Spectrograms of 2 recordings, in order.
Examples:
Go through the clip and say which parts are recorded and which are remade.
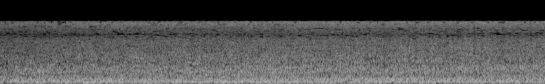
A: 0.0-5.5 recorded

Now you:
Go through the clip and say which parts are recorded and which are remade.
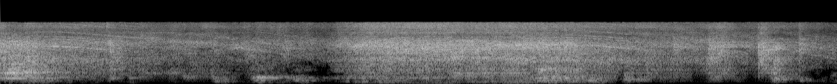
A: 0.0-1.4 recorded; 1.4-2.5 remade; 2.5-4.5 recorded; 4.5-5.3 remade; 5.3-6.3 recorded; 6.3-8.0 remade; 8.0-8.4 recorded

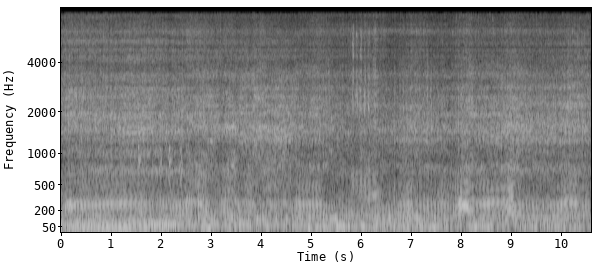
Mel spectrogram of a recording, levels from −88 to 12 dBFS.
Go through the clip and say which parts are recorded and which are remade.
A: 0.0-2.5 recorded; 2.5-4.7 remade; 4.7-10.6 recorded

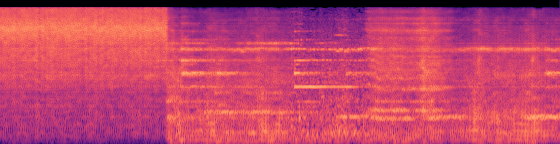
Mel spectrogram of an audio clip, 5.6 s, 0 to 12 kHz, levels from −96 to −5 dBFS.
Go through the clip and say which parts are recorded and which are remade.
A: 0.0-2.9 remade; 2.9-3.7 recorded; 3.7-5.6 remade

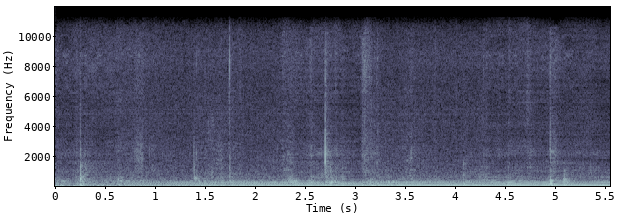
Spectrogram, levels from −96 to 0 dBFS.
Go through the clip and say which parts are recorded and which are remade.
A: 0.0-0.6 remade; 0.6-2.4 recorded; 2.4-3.1 remade; 3.1-4.3 recorded; 4.3-5.6 remade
